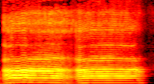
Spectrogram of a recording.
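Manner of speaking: long, loud, level "A"; sustained aah on "A", twice; doctor's "aah". Shown as a demonstration. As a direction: open up and hold "A" like at the doctor's. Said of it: "o que o médico pede pra você fazer".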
